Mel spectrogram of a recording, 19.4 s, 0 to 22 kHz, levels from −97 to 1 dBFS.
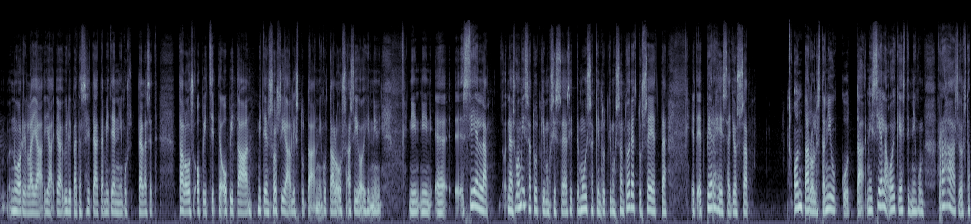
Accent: native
